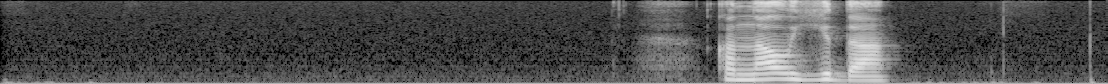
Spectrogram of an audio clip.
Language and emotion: Russian, neutral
